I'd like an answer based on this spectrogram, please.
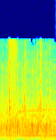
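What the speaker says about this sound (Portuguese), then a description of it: "o público aplaude." An audience claps in a short, steady burst, accompanying a doll game played with Ladybug and Cat Noir toys.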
